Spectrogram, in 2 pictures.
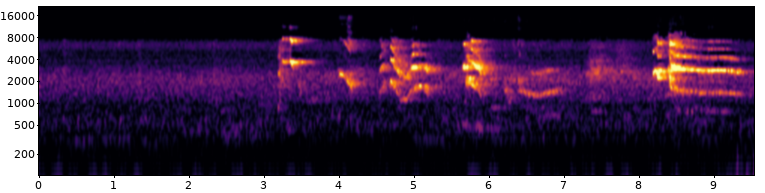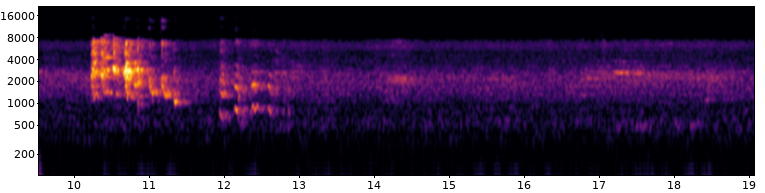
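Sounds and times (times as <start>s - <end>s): parakeet calls: 3.2s - 9.6s, 10.2s - 13.1s.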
